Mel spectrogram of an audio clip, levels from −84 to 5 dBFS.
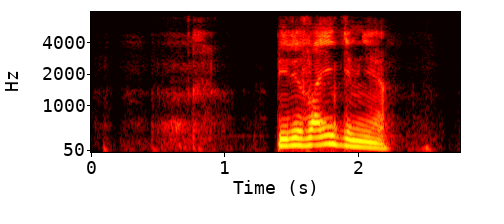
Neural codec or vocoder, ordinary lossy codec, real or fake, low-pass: none; MP3, 64 kbps; real; 7.2 kHz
